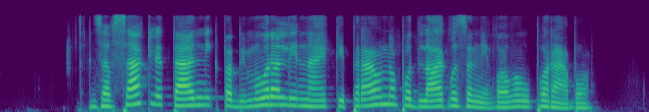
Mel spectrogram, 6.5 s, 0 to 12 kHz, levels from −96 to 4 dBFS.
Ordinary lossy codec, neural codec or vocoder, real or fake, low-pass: none; codec, 16 kHz, 2 kbps, X-Codec, HuBERT features, trained on general audio; fake; 7.2 kHz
